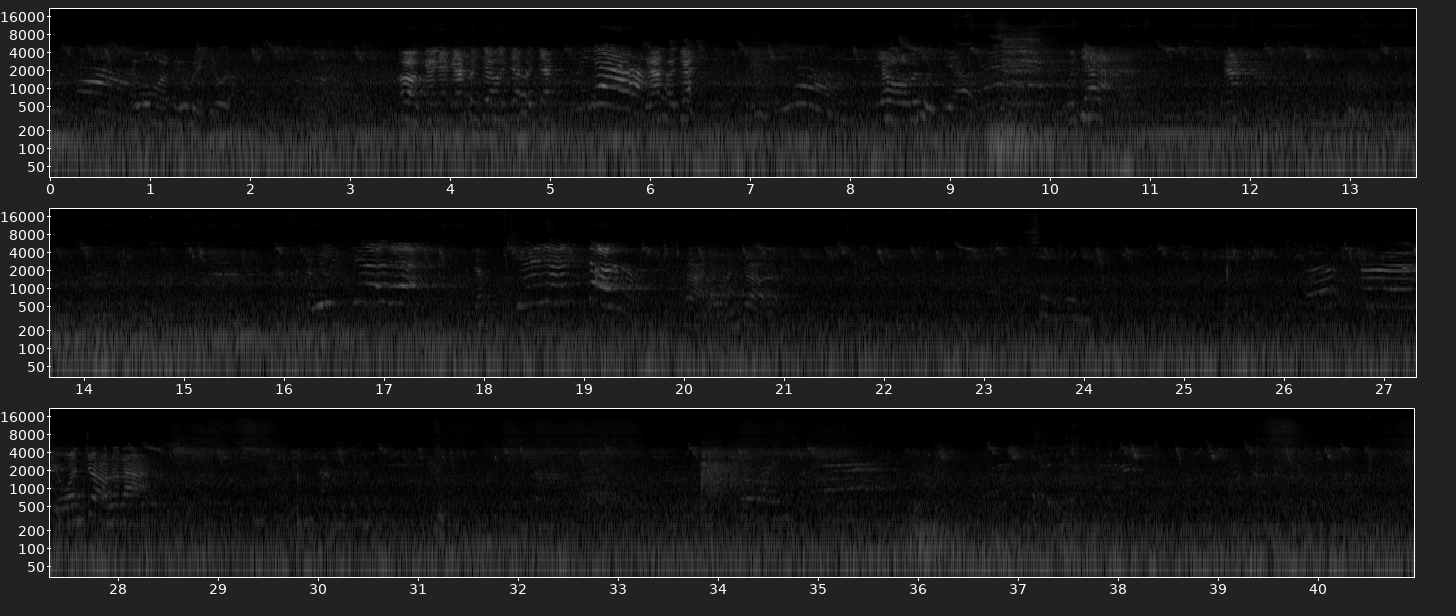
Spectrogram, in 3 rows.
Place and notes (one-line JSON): {"title": "Sec., Daren Rd., Dacun Township - in the Park", "date": "2017-04-06 14:05:00", "description": "in the Park, sound of the birds, Traffic sound, Children's play area", "latitude": "23.99", "longitude": "120.54", "altitude": "24", "timezone": "Asia/Taipei"}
